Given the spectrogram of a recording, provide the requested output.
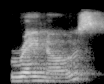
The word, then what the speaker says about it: Raynaud's: People actually mispronounce that all the time, but it's pronounced Raynaud's.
